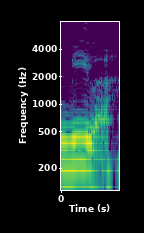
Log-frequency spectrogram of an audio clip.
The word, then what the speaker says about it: Miele: It's a Miele.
